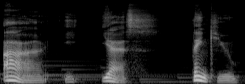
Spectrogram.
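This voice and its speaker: A woman voicing a reserved, awkward pony princess in disguise, with a melancholy air and halting delivery in scripted story dialogue. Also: extremely low pitch, very animated, heavily acted. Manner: hesitant, halting. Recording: music bed behind the voice.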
